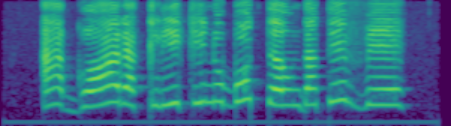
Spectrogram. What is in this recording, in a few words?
locutora brasil brazilian voiceover child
